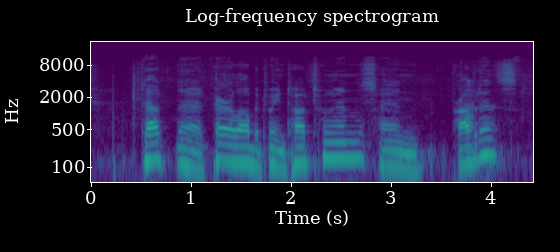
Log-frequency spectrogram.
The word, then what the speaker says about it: tauntaun: Parallel between Tauntauns and Providence. Tautons. I think that's how it's pronounced. That's right.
